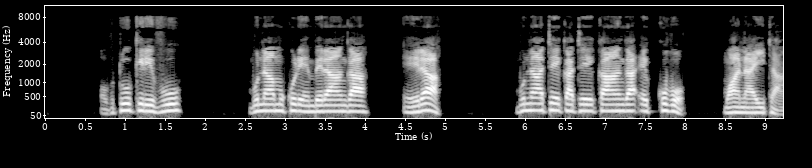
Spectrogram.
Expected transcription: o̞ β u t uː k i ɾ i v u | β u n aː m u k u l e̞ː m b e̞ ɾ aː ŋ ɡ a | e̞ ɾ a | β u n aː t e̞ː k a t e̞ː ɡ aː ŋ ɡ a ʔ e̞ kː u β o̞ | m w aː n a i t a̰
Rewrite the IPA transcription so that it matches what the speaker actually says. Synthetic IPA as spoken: o̞ β u t uː k i ɾ i v u | β u n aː m u k u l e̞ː m b e̞ ɾ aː ŋ ɡ a | e̞ ɾ a | β u n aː t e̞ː k a t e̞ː k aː ŋ ɡ a ʔ e̞ kː u β o̞ | m w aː n a i t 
